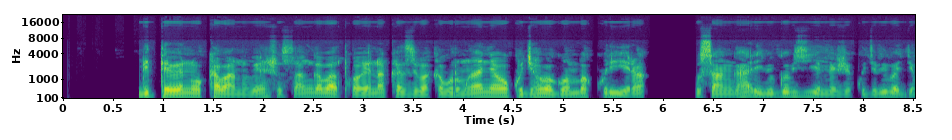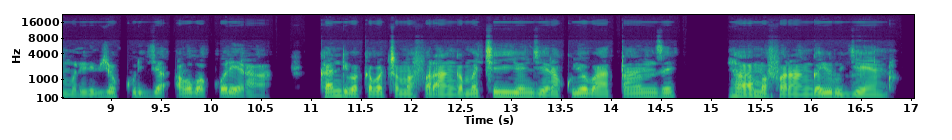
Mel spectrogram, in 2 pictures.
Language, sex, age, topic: Kinyarwanda, male, 18-24, finance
